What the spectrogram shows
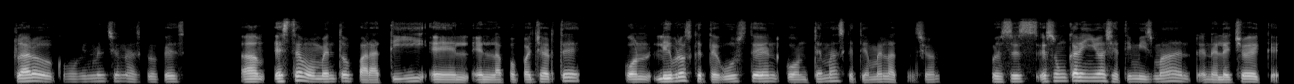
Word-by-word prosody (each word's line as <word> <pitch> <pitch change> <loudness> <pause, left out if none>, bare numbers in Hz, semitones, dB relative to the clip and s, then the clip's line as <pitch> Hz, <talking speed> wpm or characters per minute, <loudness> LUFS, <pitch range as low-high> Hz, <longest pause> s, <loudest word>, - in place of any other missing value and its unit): Claro, 145 -2 +5
como 125 0 -14
bien 130 +2 -11
mencionas, 145 -4 -6
creo 125 -1 -9
que 125 - -3
es 135 - -6 0.6
am, 125 0 +4
este 145 +8 +4
momento 135 -1 +2
para 105 -3 +1
ti, 140 +5 -5
el 115 -1 +2
el 110 0 0
apapacharte 120 +8 -1 0.4
con 120 0 +2
libros 155 +6 +5
que - - 0
te 115 - 0
gusten, 140 +4 +1
con 115 -1 -2
temas 155 +6 -4
que - - -6
te - - -9
llamen 120 +3 -3
la 120 - -1
atención, 115 +1 -9 0.5
pues 130 +1 -2
es 140 0 0
es 140 - +1
un 165 0 -1
cariño 165 -1 +4
hacia 140 -7 -1
ti 130 - -7
misma 135 +4 -2
en 135 -3 -5
en 115 - -6
el 110 0 +1
hecho 110 +3 +1
de 125 -2 +5
que - - -8
130 Hz, 190 wpm, -23 LUFS, 120-145 Hz, 0.6 s, Claro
